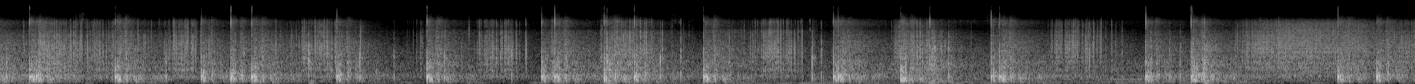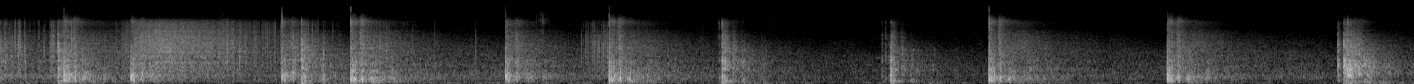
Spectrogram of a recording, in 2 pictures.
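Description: Aerial firework shells bursting: a dense barrage of overlapping bangs with crackling for the first half, then single bursts about every second or two, each bang trailing off in an echo.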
